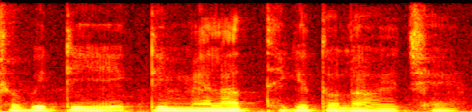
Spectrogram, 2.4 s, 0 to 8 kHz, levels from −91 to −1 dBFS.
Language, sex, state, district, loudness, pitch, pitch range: Bengali, male, West Bengal, Cooch Behar, -15 LUFS, 125 Hz, 120-130 Hz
